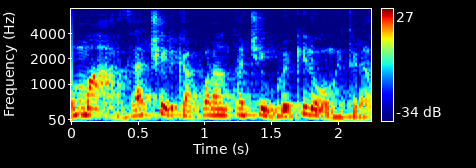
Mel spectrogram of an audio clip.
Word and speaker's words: Μαρία: seguita da una vocale nell'esempio di Maria il nome si leggeva Marza Dunque per scoprire il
